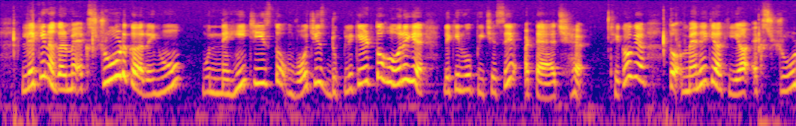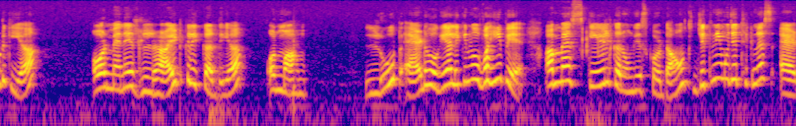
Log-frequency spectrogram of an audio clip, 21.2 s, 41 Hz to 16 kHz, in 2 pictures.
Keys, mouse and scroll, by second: 2.8 e, 8.9 ctrl+z, 10.1 e.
